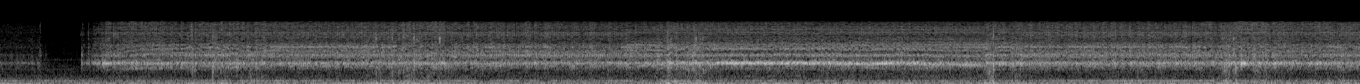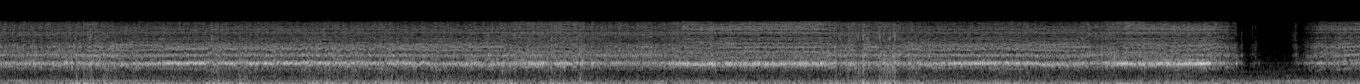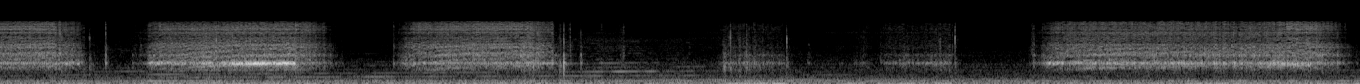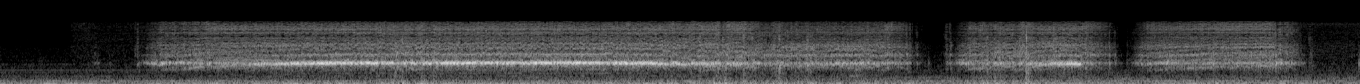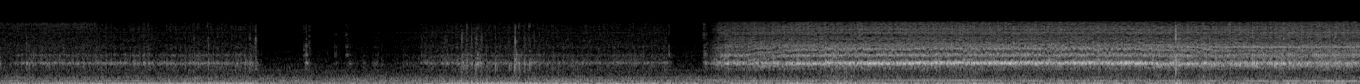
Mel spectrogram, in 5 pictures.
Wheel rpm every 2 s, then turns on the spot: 50, 110, 110, 110, 110, 110, 110, 110, 110, 120, 110, 110, 100, 60, 60, 40, 20, 10, 20, 110, 20, 90, 110, 110, 100, 70, 70, 10, 10, 20, 30, 110, 110, 120.
34-36 54-56 58-60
